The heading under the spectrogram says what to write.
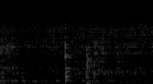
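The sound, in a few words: anchovies melting and sizzling in olive oil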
